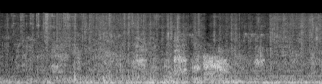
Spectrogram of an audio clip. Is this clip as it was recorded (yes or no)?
yes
